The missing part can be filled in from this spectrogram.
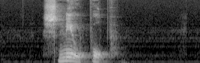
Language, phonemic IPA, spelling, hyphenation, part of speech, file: Dutch, /ˈsneːu̯.pɔp/, sneeuwpop, sneeuw‧pop, noun, Nl-sneeuwpop.ogg
- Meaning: snowman (figure made of snow)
